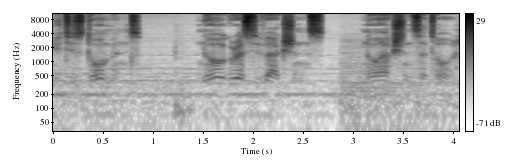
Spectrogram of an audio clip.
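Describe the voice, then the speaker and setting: Man acting a deep, stolid alien crewman. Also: steady tone, moderate pace, over music, natural voice. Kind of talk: science fiction audio drama acting.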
